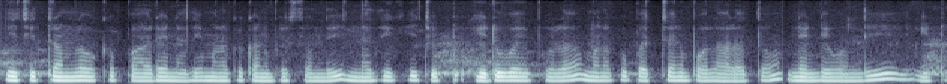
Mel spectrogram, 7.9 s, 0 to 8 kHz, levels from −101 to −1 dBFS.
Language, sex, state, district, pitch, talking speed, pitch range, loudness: Telugu, male, Andhra Pradesh, Srikakulam, 135 Hz, 120 wpm, 130-145 Hz, -17 LUFS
